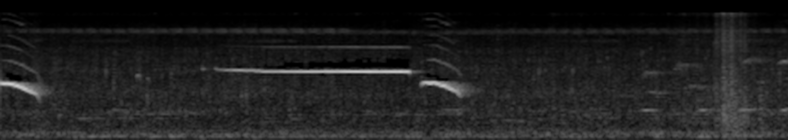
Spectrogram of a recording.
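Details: Mating song of a common iora, described as a female and used to lure birds: a falling slurred note, a long, flat, high whistle lasting over a second, then another downslur, with a brief rustle near the end.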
